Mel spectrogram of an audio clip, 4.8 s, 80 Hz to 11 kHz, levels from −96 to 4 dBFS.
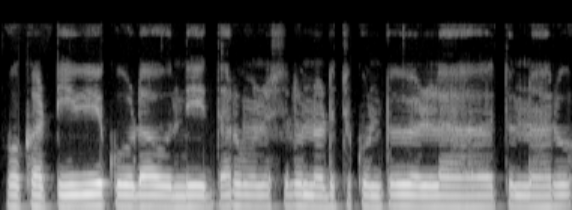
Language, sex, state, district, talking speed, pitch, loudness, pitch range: Telugu, male, Andhra Pradesh, Sri Satya Sai, 100 wpm, 130 Hz, -15 LUFS, 125-130 Hz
